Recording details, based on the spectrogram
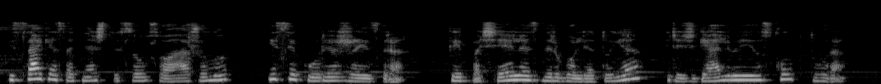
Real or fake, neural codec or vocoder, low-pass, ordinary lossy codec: real; none; 7.2 kHz; AAC, 48 kbps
